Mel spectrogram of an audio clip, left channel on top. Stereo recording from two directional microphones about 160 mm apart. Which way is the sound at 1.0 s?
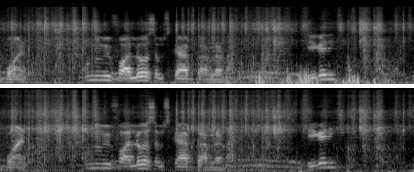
40° left (ahead or behind).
